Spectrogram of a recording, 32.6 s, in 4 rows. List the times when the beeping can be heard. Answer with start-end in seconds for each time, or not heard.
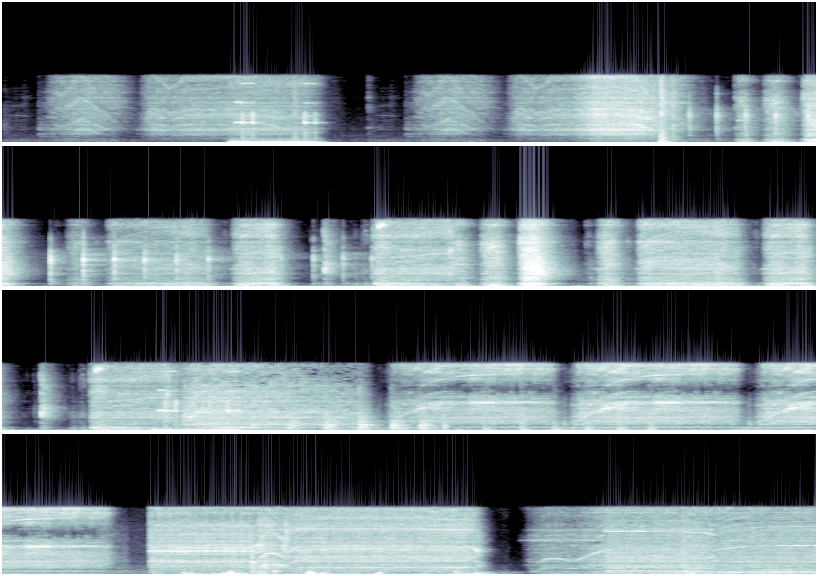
2.2-3.2, 17.8-18.6, 26.2-28.2.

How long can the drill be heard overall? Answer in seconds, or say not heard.
32 s.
